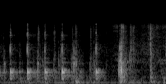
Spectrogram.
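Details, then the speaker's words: Jeep Wrangler JK radiator cooling fan, removed and spun by hand: quick uneven jiggly ticking about six times a second, heard while running as a gurgle; owner suspects shot fan bearing, replaced with new fan. "I'm just guessing that bearing is shot in there. Probably not supposed to sound like that."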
